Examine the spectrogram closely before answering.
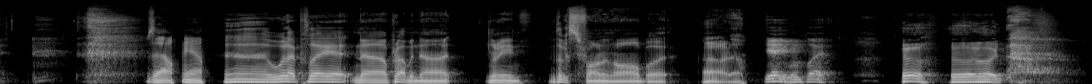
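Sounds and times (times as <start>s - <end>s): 
speech: 1.5s - 8.4s, 9.0s - 10.4s
person yawning: 10.0s - 10.8s.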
